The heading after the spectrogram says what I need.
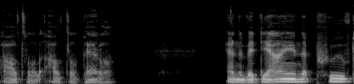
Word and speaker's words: Atl Altepetl: He’d read the article about the discovery of the underwater Aztec city of Atl Altepetl (pronounced Aht l Ahl teh pehtl) and the medallion that proved a sixteenth century Japanese fleet had reached Mexico decades before Columbus.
